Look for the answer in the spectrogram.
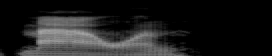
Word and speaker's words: Mowen: And Fallon kind of rhymes with my last name, Mowen.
